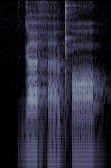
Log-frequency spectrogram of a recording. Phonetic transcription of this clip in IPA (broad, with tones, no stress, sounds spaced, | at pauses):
ɡ æ˦ h æ˨ ʈʰ ɒ˦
